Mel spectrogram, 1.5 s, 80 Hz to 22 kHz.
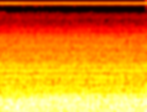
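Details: Repaired 24 V inverter outputting 230 V, loaded with a 600 W lamp, about 26 V and 695 W at 30 A from the battery: constant rushing fan noise with a low steady drone, no buzzing or crackle; running normally.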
